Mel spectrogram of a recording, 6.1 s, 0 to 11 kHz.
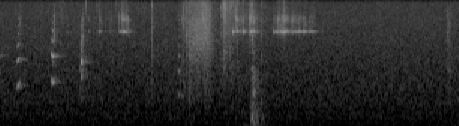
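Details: Two 47-day-old female kittens in their new home mew in a way described as strange: three quick, high, thin cries in the first second, then rustling and a brief broadband scuffle.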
